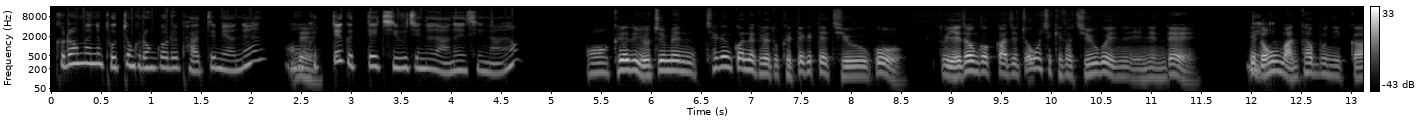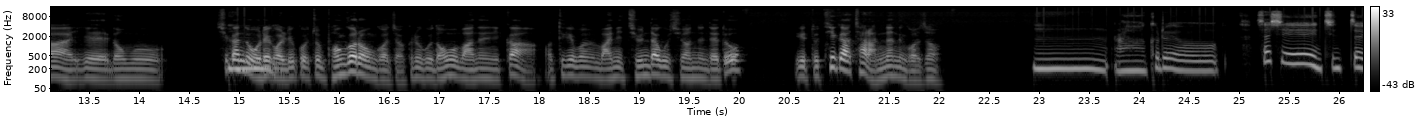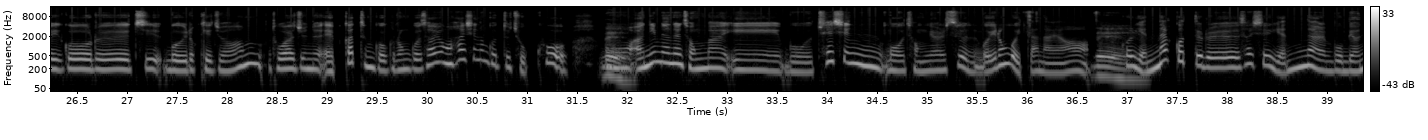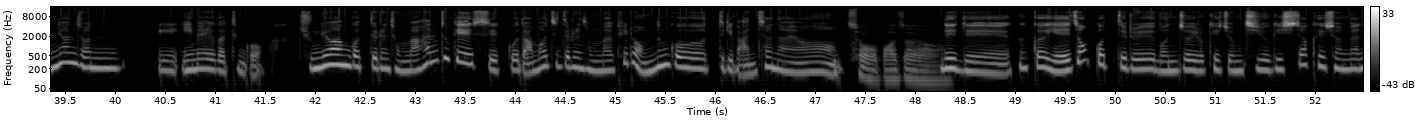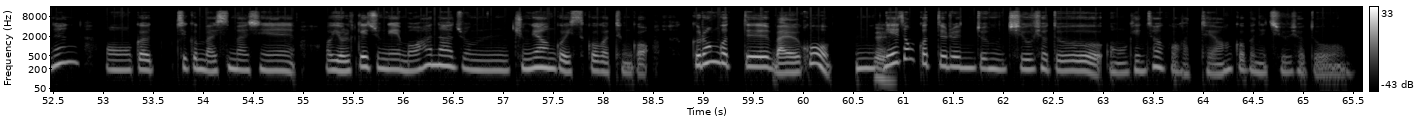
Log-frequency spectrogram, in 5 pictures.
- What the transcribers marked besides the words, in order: static; other background noise
- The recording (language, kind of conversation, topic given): Korean, advice, 이메일과 알림을 효과적으로 정리하려면 무엇부터 시작하면 좋을까요?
